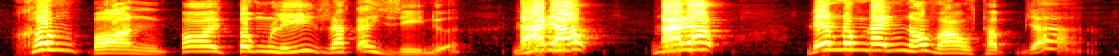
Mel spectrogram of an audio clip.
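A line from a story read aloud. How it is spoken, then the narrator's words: Crowd screaming. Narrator (Vietnamese): bọn dân chúng vô tâm ấy thét lên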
